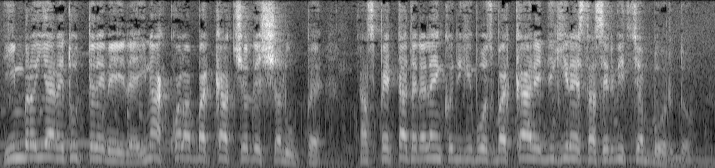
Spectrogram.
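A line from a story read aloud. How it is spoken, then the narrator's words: Shouting. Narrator (Italian): Calloa gridò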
